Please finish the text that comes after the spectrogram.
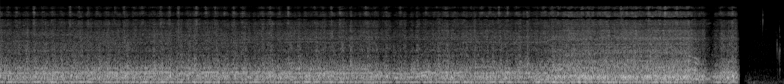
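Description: Sewing machine stitching the legs of a baby legging made from an old T-shirt, a continuous fast mechanical whir and hum at steady volume that stops abruptly near the end, with no talk.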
